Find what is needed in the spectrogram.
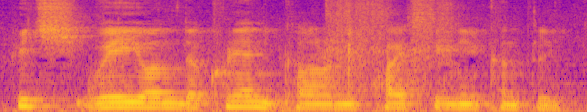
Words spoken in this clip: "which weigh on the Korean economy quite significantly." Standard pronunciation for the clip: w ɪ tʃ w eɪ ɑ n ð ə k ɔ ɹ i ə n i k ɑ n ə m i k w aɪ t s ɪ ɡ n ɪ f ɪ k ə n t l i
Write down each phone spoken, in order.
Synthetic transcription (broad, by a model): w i tʃ w eɪ ɑ n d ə k ɔ ɹ i ə n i k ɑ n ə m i k w aɪ t s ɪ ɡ n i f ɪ k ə n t l i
